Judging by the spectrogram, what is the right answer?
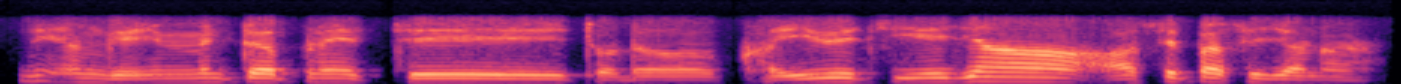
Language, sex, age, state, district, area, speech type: Punjabi, male, 30-45, Punjab, Firozpur, rural, conversation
